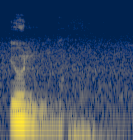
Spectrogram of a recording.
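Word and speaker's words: une: it as uh for indefinite articles feminine it's Yoon so this is about the singular ah and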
